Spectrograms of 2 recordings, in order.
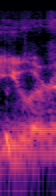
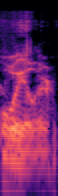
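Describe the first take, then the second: First: The name starts with a 'yoo' sound. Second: The name starts with an 'oy' sound. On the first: The speaker calls it wrong. "I'm gonna say it wrong and say it's Euler" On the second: The speaker calls it right. "Oiler. My bad"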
